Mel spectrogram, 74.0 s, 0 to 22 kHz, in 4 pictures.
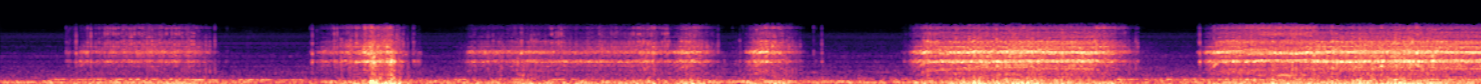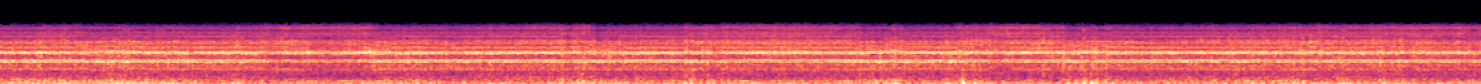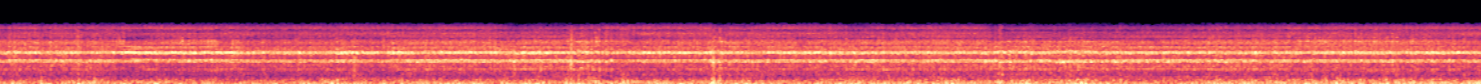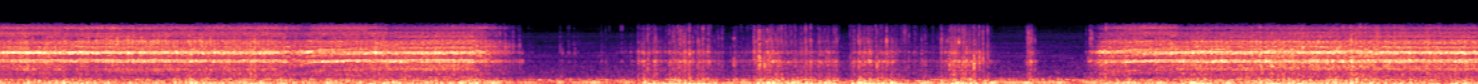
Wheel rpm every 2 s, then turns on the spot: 30, 20, 10, 60, 40, 30, 140, 50, 160, 160, 160, 160, 160, 160, 160, 160, 160, 160, 160, 160, 160, 160, 160, 160, 160, 160, 160, 160, 160, 150, 130, 10, 10, 20, 50, 160, 160.
62-68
